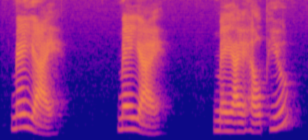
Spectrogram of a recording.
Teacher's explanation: Let's put the little Y in there.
